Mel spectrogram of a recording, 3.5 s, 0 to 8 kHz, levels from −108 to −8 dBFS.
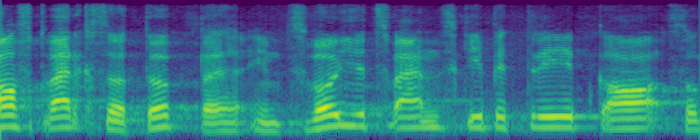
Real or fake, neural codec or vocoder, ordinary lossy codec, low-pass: fake; codec, 16 kHz, 16 kbps, FreqCodec, smaller model; none; 7.2 kHz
